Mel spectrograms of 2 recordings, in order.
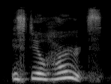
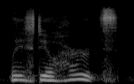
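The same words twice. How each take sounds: First: HURTS pushed higher and firmer; insistent, raised stress on "hurts"; emphatic repeat. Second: Soft, slow, subdued delivery; subdued admission. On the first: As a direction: lift and lean on "hurts". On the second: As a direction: drop softer and draw out the hurt. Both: Acted. Repeats the line for effect.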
